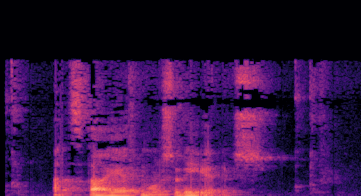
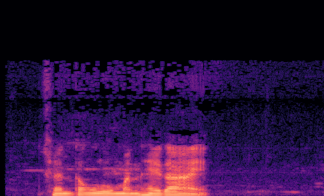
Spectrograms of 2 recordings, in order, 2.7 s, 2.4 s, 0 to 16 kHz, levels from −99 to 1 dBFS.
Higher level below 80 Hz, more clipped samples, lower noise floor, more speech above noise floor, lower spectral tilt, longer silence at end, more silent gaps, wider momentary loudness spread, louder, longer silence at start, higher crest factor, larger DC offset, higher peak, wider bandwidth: first, -42 dBFS vs -56 dBFS; neither; second, -55 dBFS vs -59 dBFS; second, 28 dB vs 41 dB; second, -5 dB/octave vs -8.5 dB/octave; second, 0.35 s vs 0.9 s; neither; second, 12 LU vs 15 LU; second, -28 LUFS vs -19 LUFS; second, 0.1 s vs 0.35 s; about the same, 22 dB vs 18 dB; neither; second, -8 dBFS vs -4 dBFS; first, 11.5 kHz vs 10 kHz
